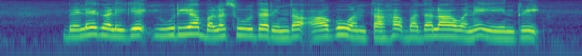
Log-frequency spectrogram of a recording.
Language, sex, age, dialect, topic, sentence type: Kannada, female, 36-40, Central, agriculture, question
